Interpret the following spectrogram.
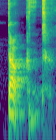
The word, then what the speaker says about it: talked: Termina con la K, talk. Entonces vamos a pronunciar la ed como una T también. Talked.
